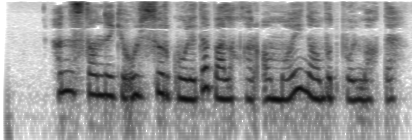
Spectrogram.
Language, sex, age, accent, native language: Uzbek, female, 18-24, Xorazm, Uzbek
